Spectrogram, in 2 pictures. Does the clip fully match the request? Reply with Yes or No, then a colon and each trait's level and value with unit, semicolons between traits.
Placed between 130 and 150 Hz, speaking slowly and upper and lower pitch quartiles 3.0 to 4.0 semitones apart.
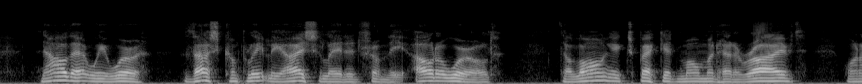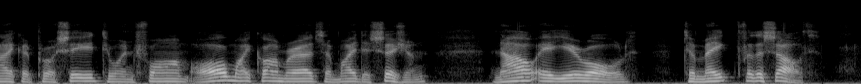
Yes: low, 135 Hz; slow, 130 wpm; average, 3.6 semitones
